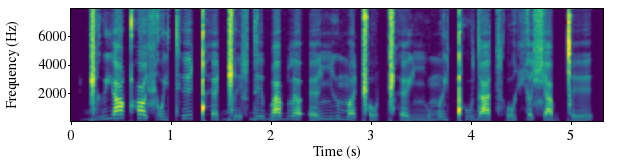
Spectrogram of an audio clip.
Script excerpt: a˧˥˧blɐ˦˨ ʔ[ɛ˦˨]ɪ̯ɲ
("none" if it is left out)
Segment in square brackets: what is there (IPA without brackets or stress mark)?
ɛ˩˥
